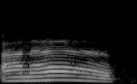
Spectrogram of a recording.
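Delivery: high put-on cartoon voice, drawn-out know. Showing off an impression of an obscure cartoon character, Family Guy character voice. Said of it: "I do a good impression of an obscure character from Family Guy".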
